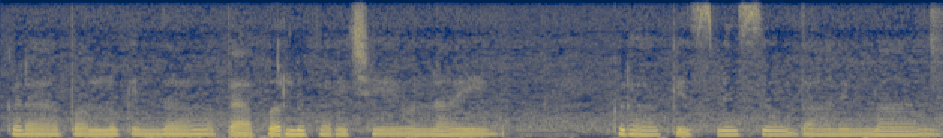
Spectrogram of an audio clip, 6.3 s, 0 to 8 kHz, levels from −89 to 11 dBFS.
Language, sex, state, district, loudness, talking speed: Telugu, female, Andhra Pradesh, Manyam, -17 LUFS, 95 wpm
